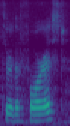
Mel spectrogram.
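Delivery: ordinary delivery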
